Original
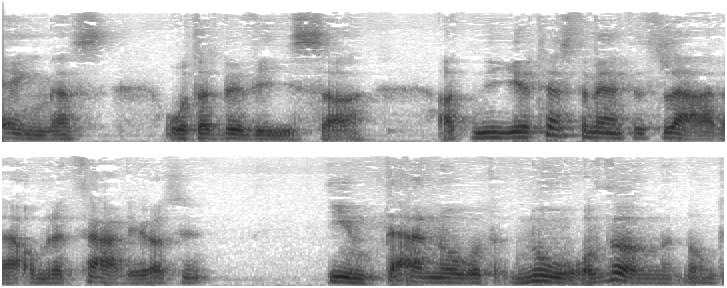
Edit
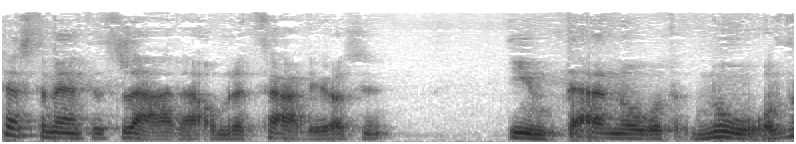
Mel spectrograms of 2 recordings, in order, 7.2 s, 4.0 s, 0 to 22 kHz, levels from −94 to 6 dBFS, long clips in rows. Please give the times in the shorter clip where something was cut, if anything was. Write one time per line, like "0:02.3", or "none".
none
